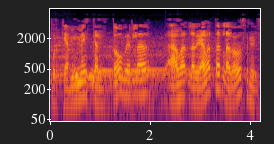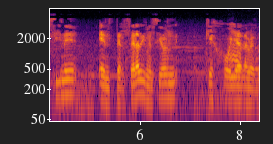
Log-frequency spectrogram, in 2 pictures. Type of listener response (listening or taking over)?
listening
